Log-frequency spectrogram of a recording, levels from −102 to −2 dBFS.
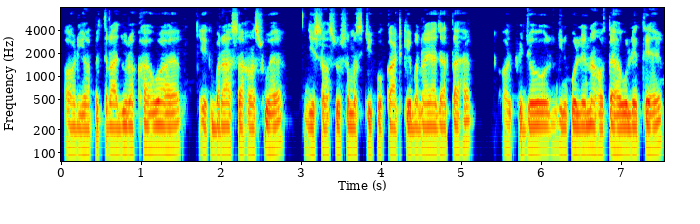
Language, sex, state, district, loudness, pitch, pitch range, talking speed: Hindi, male, Bihar, Samastipur, -25 LUFS, 110 Hz, 110-115 Hz, 255 wpm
